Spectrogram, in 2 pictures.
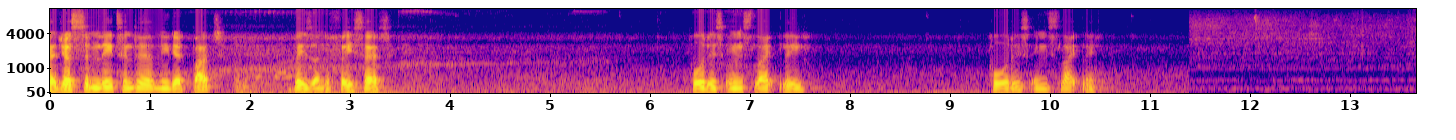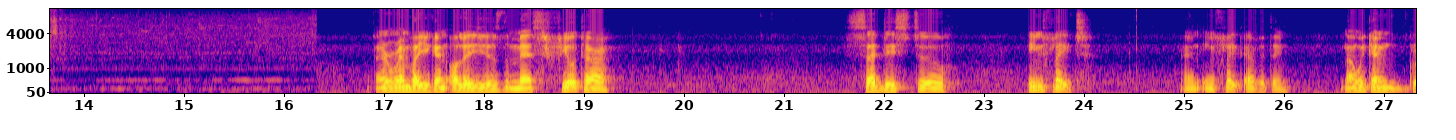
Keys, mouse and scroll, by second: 1.1 ctrl+z, 1.7 click, 3.6 middle click, 4.2 click, 6.2-7.2 middle drag, 7.2 click, 9.2-11.0 middle drag, 11.0 click, 11.5 middle click, 11.6 click, 11.9 ctrl+z, 12.0 click, 12.2 shift+middle click, 12.3 scroll up 2, 12.4 click, 12.6 ctrl+z, 12.7 click, 12.9 middle click, 13.1 scroll down 1, 13.2 click, 13.4 click, 13.6 shift+middle click, 13.7 scroll up 1, 13.8 click, 14.1 middle click, 14.3 click, 14.5 middle click, 14.6 shift+middle click, 14.7 click, 15.0 scroll down 3, 15.1 middle click, 15.3 middle click, 15.4 scroll up 2, 15.4 click, 15.7 middle click, 15.7 scroll down 1, 15.8 click, 16.0 middle click, 16.1 click, 16.2-17.4 middle drag, 17.4 space, 19.7 space, 19.9 q, 22.2-25.2 drag, 26.3 q.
